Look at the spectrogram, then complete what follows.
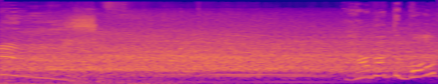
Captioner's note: cheering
